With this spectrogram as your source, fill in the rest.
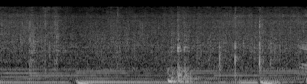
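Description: A salmon head fries in a pan with a continuous loud sizzle, broken by brief scraping clatters as it is flipped midway, with an electrical hum underneath.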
